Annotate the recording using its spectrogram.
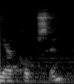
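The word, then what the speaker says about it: Jakobson: as like J, his name starts with a J, but it's Okay. pronounced as Jacobson.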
